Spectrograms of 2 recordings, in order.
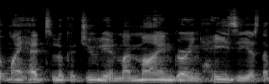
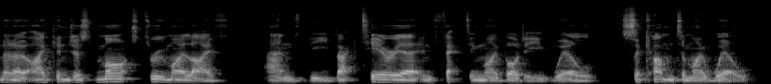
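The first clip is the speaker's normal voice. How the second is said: ordinary delivery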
